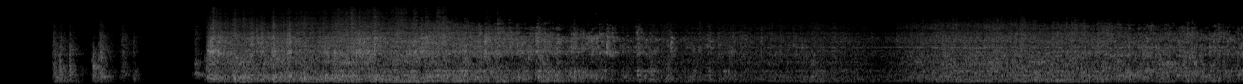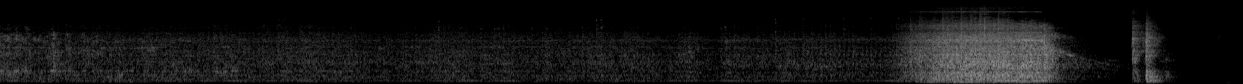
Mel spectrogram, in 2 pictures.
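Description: Kitchen blender blitzes cinnamon ice cream, a steady whirring roar running for about twenty seconds with a short pause midway and a louder final burst before it stops.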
